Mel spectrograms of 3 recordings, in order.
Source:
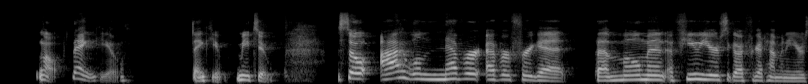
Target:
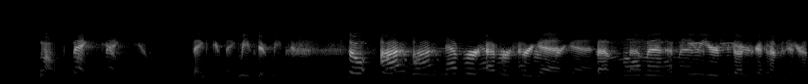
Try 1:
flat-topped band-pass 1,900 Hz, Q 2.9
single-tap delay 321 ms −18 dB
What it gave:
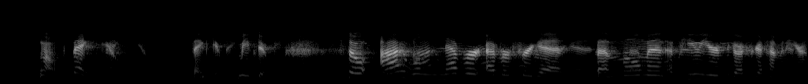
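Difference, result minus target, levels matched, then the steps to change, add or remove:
echo-to-direct −9.5 dB
change: single-tap delay 321 ms −8.5 dB

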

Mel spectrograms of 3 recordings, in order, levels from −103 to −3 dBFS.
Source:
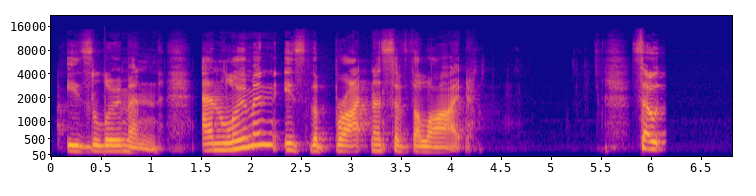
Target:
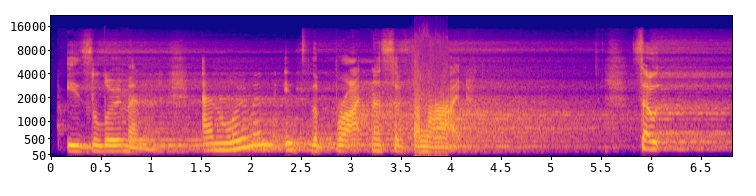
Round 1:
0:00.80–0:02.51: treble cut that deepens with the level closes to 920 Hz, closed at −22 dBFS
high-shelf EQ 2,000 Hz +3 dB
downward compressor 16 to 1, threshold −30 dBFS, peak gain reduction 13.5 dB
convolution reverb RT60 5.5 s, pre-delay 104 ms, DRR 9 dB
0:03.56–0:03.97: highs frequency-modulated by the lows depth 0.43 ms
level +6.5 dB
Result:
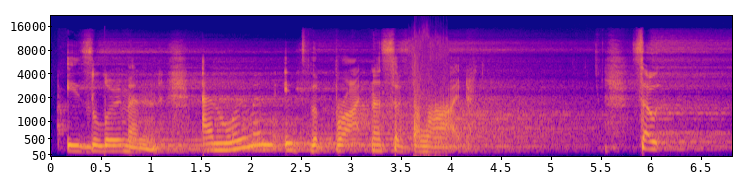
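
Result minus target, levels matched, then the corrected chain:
downward compressor: peak gain reduction +13.5 dB
0:00.80–0:02.51: treble cut that deepens with the level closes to 920 Hz, closed at −22 dBFS
high-shelf EQ 2,000 Hz +3 dB
convolution reverb RT60 5.5 s, pre-delay 104 ms, DRR 9 dB
0:03.56–0:03.97: highs frequency-modulated by the lows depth 0.43 ms
level +6.5 dB

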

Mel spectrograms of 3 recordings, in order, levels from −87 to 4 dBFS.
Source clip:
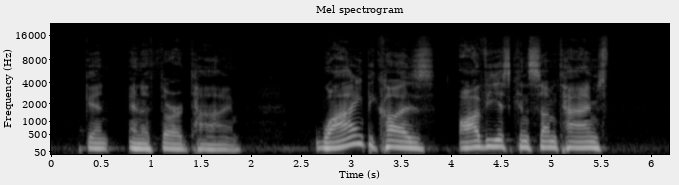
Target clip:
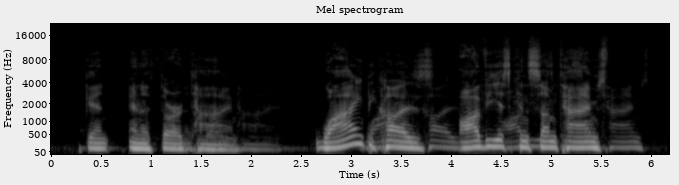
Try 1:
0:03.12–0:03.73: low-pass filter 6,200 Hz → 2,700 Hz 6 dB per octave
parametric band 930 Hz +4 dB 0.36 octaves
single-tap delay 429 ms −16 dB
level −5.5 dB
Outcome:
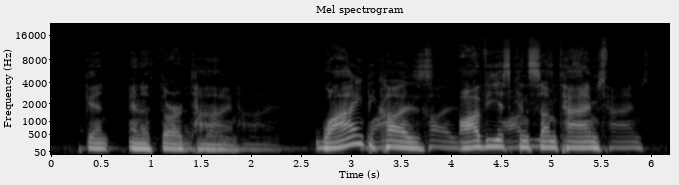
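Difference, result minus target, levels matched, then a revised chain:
1,000 Hz band +3.0 dB
0:03.12–0:03.73: low-pass filter 6,200 Hz → 2,700 Hz 6 dB per octave
parametric band 930 Hz −3.5 dB 0.36 octaves
single-tap delay 429 ms −16 dB
level −5.5 dB

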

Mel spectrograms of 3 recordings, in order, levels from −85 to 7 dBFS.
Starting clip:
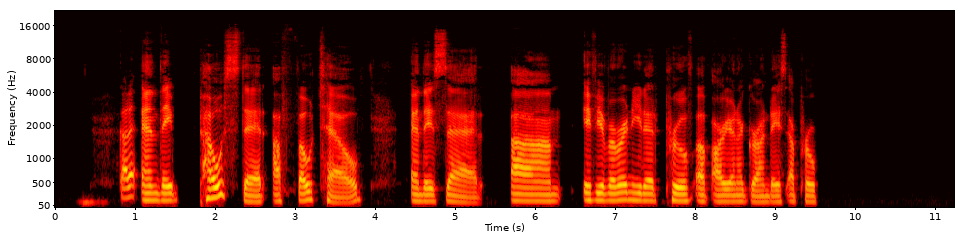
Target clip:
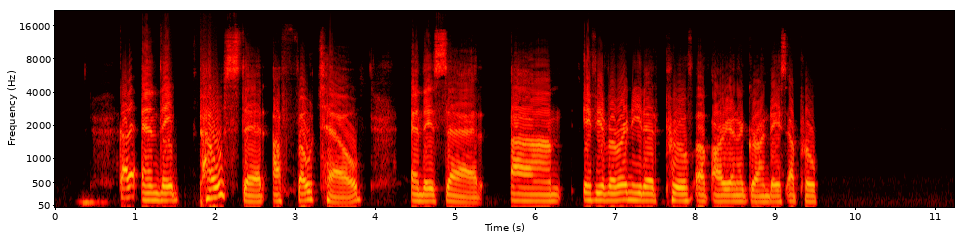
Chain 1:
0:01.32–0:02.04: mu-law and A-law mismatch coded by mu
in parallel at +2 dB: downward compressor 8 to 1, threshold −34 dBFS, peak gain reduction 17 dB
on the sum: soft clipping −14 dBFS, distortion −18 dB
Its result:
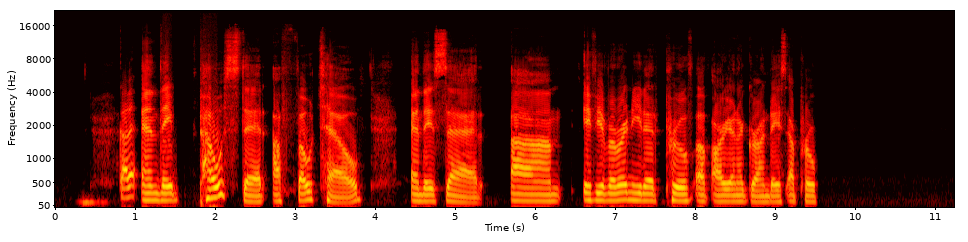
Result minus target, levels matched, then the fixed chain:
soft clipping: distortion −8 dB
0:01.32–0:02.04: mu-law and A-law mismatch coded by mu
in parallel at +2 dB: downward compressor 8 to 1, threshold −34 dBFS, peak gain reduction 17 dB
on the sum: soft clipping −22 dBFS, distortion −10 dB

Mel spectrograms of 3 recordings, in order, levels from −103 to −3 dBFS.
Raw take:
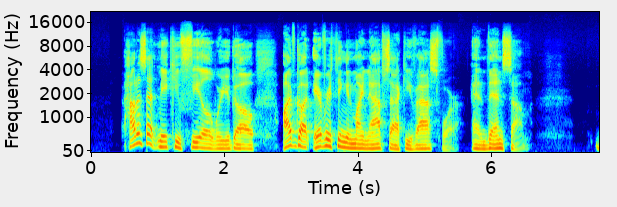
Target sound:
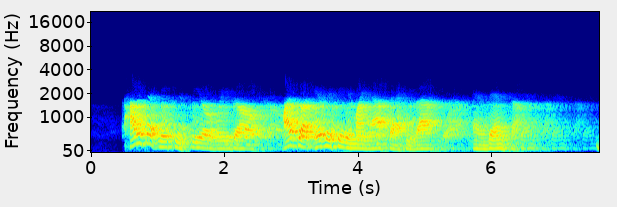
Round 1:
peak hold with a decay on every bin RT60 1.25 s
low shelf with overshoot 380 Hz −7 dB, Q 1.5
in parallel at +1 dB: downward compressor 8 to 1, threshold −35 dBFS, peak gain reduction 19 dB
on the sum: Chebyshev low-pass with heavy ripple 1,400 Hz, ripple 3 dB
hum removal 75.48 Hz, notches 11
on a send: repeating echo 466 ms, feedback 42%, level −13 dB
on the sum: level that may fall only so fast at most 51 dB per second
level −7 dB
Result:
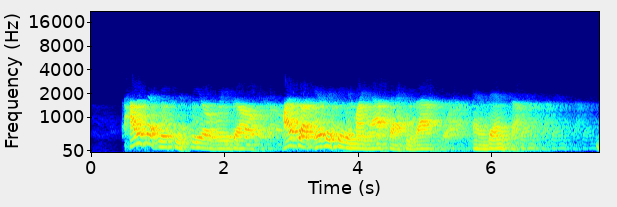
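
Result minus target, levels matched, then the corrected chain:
downward compressor: peak gain reduction −5 dB
peak hold with a decay on every bin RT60 1.25 s
low shelf with overshoot 380 Hz −7 dB, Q 1.5
in parallel at +1 dB: downward compressor 8 to 1, threshold −41 dBFS, peak gain reduction 24 dB
on the sum: Chebyshev low-pass with heavy ripple 1,400 Hz, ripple 3 dB
hum removal 75.48 Hz, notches 11
on a send: repeating echo 466 ms, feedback 42%, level −13 dB
on the sum: level that may fall only so fast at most 51 dB per second
level −7 dB

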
